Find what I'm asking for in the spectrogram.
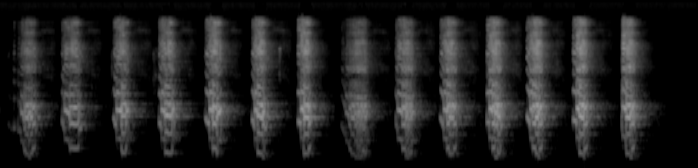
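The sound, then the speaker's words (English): Turkey gobbler yelps made on a game call, a steady run of over a dozen evenly spaced, slightly honky notes, each a short bright squawk separated by silence. “Am I sounding anything like a gobbler yelp? Yeah, I think that sounds pretty good. Might be a little honky right there.”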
